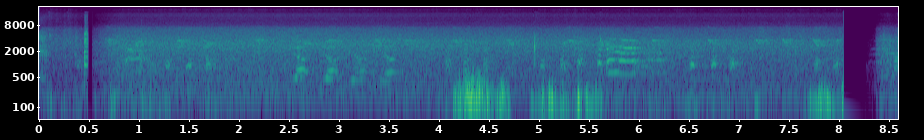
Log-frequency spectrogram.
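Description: A village guardian rooster let loose, giving several short clucks and calls amid rustling, with louder bursts midway, over a faint background and with people talking nearby.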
